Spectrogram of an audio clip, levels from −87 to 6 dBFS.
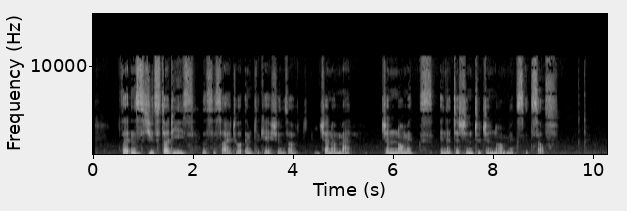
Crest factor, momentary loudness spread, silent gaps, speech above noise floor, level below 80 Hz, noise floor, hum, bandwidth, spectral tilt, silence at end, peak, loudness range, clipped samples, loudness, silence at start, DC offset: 22 dB; 11 LU; none; 34 dB; -52 dBFS; -65 dBFS; none; 11.5 kHz; -4 dB/octave; 1 s; -10 dBFS; 5 LU; under 0.1%; -31 LUFS; 0.55 s; under 0.1%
